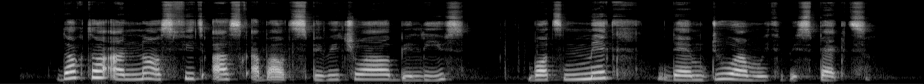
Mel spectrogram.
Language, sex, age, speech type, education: Nigerian Pidgin, female, 30-45, spontaneous, tertiary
